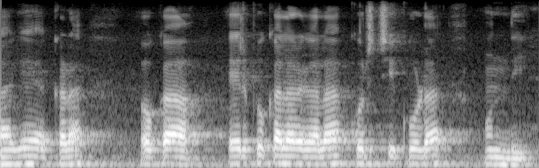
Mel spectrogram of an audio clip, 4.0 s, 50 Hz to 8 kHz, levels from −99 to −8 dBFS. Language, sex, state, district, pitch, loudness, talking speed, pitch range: Telugu, male, Telangana, Adilabad, 130 Hz, -16 LUFS, 135 wpm, 125-130 Hz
